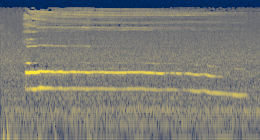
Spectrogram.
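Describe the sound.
A woman's voice imitates a wolf howl: one long, sustained tonal wail starting suddenly, holding steady, then slowly sliding downward in pitch as it fades, fairly loud.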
